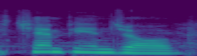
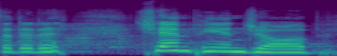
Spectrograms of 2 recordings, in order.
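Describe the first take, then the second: First: Said in the usual way. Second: Champion said loud, proud and emphatic; proud loud boast. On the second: Real, not acted. Mother boasting to wedding guests, loud and proud.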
